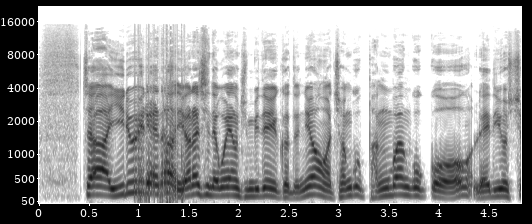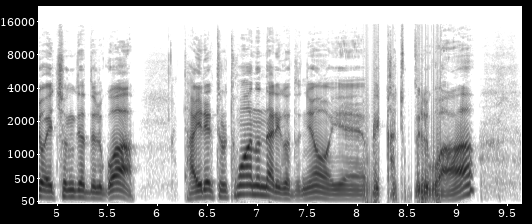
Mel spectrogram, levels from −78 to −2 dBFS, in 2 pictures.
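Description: The processor repeatedly missed deadlines on tiny buffers in this speech clip, each miss dropping a few milliseconds to silence, which fits buffers of about 5 ms. The result is processor overload crackle: gritty tearing from 0.95 to 1.45 s, and denser from 8.05 to 8.83 s.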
